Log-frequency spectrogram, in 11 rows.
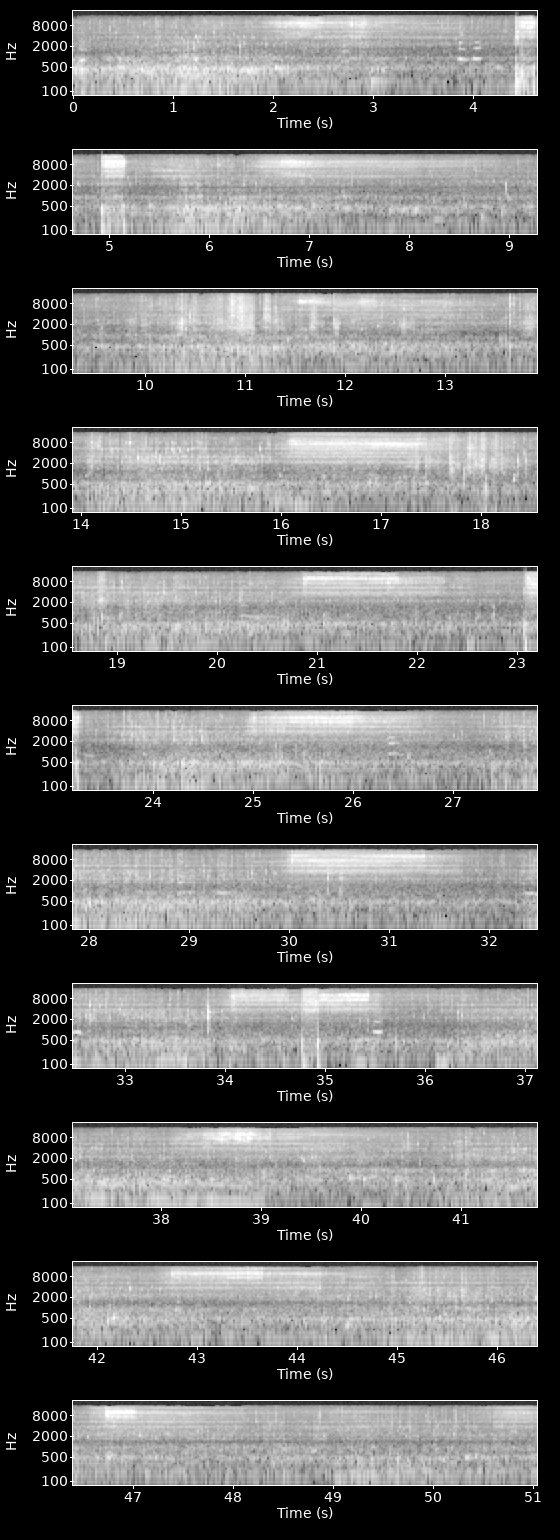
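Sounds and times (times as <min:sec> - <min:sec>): scuba regulator exhaled bubbles: 0:00.0 - 0:21.9.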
